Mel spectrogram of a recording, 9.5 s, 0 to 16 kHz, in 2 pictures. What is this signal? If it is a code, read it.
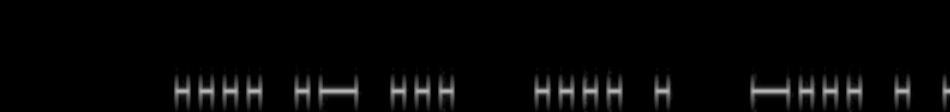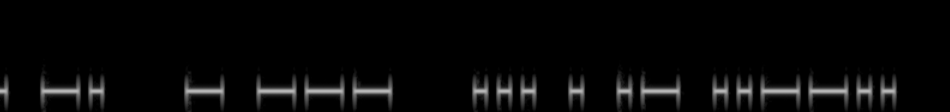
Morse code, heard as a keyed tone, about 20 wpm, 700 Hz. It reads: HAS HE BEEN TO SEA?
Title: Sentences from Top 1000 Words - Review Part 1 - 20wpm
